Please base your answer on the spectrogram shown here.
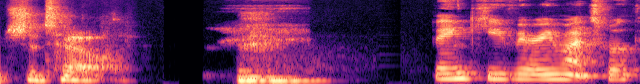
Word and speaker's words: Schattel: i pronounce chatel patel i will tell you how to pronounce my name chatel thank you very much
